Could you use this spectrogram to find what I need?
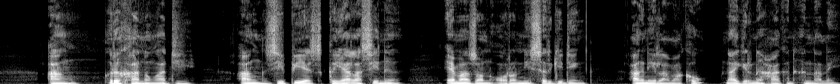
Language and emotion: Bodo, fearful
